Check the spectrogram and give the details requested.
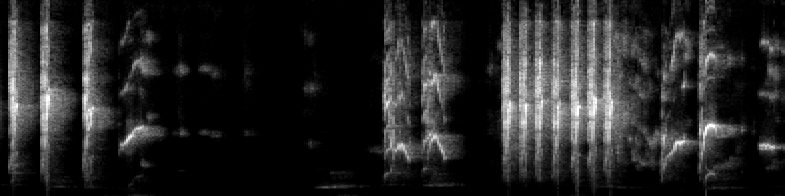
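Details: Ngalas song of an olive-backed sunbird in the wild: three high chips and a slurred note, a pause, then a rapid string of sharp, high ticks followed by upswept whistled notes.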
